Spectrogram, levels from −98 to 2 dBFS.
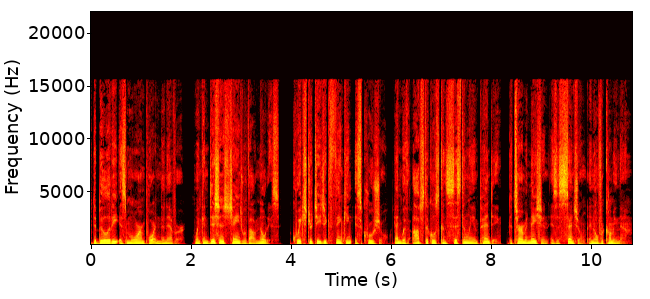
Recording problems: none

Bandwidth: 15.5 kHz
